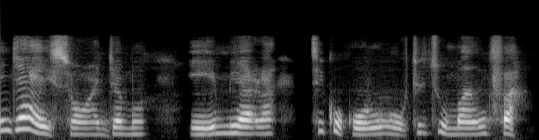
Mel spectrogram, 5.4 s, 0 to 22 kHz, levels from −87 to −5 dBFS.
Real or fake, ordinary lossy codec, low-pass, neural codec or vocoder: fake; none; none; codec, 16 kHz, 0.8 kbps, ZipCodec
